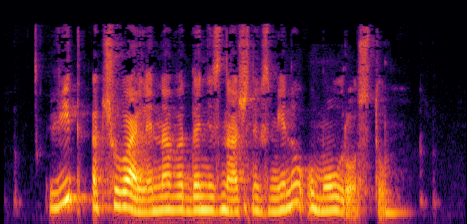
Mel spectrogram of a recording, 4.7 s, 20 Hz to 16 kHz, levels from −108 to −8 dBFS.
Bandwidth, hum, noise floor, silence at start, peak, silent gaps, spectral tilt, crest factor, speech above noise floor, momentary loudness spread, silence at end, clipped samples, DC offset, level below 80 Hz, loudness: 11 kHz; none; -60 dBFS; 0.5 s; -2 dBFS; none; -7 dB/octave; 18 dB; 41 dB; 16 LU; 0.65 s; under 0.1%; under 0.1%; -62 dBFS; -19 LUFS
